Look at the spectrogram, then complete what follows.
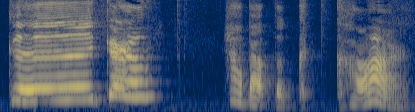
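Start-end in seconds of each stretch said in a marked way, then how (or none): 0.1-1.6 excited praise. Real, not acted. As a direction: cheer her on. Praising a child at play.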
